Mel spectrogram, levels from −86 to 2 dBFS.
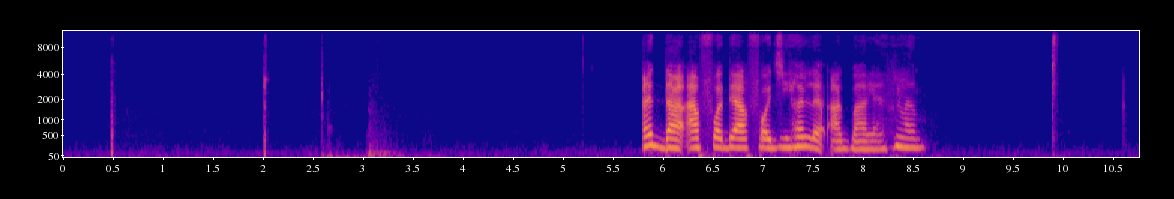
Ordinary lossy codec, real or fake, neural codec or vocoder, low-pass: Opus, 32 kbps; fake; codec, 24 kHz, 1.5 kbps, HILCodec; 10.8 kHz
